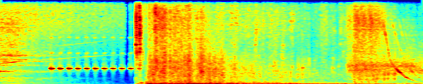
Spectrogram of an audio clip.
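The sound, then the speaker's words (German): A bomb in the video game Counter-Strike counts down with a quick series of high electronic beeps that speed up. Then a loud explosion erupts into a long, roaring blast that slowly fades. “Die Terroristen versuchen, eine Bombe zu legen, die Polizisten müssen das verhindern. The bomb is ticking down.”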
